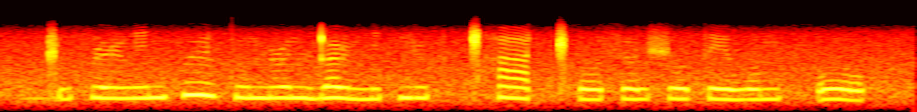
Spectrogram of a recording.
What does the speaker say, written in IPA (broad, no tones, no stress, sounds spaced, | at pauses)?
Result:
ɡ͡ǁ ʉ f ɭ e ɭ l i n p ɨ l t u n ɭ ɵ n ɖ ɐ ɭ n i f j ʉ f ǁʰ a ǁʰ o s ɵ l ʃ o t e w o n t͡sʼ o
